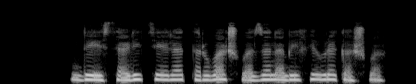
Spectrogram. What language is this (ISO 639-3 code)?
pus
